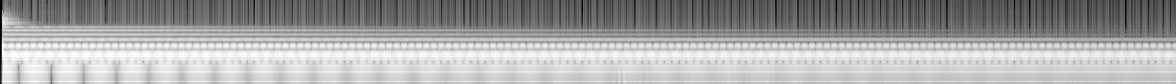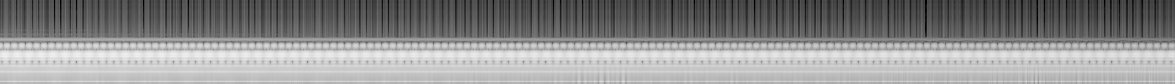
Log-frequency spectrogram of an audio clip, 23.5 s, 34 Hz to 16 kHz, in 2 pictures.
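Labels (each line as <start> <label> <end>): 0.0 A Tibetan bowl is struck, producing a fading sound. 23.5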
